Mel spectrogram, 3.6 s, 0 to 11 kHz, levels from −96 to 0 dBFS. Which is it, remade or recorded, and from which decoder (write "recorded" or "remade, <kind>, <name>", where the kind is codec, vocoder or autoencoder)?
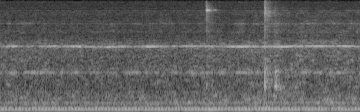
remade, vocoder, BigVGAN v2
